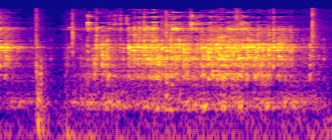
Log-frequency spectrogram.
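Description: Rapid run of small ratcheting clicks from a toy Infinity Gauntlet's finger joints as the fingers are worked.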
